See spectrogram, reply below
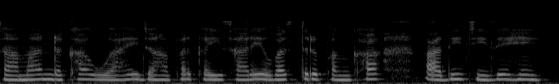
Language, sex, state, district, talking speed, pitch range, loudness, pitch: Hindi, female, Bihar, Saharsa, 140 wpm, 215-235 Hz, -41 LUFS, 225 Hz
